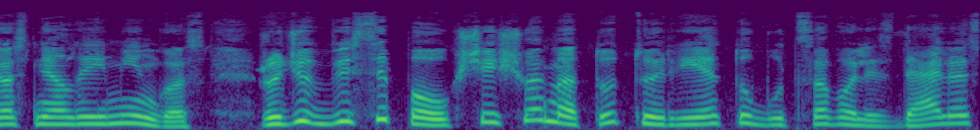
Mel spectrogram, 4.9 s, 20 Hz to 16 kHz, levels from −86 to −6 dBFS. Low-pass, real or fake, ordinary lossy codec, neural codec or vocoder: 14.4 kHz; real; MP3, 48 kbps; none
